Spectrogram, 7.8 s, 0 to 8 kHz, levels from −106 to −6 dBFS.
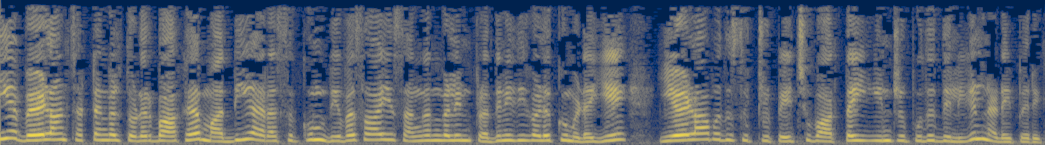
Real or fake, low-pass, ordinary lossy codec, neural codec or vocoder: real; none; none; none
